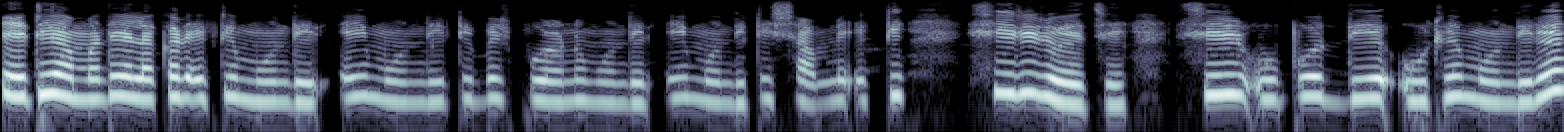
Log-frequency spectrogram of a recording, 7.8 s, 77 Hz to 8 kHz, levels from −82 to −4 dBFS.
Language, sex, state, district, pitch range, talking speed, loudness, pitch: Bengali, female, Jharkhand, Jamtara, 225-270 Hz, 160 wpm, -20 LUFS, 245 Hz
